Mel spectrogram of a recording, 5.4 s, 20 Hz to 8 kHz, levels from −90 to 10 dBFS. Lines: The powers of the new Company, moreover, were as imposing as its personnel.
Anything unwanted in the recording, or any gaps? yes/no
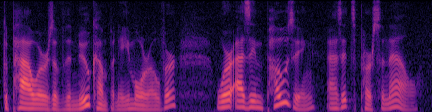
no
